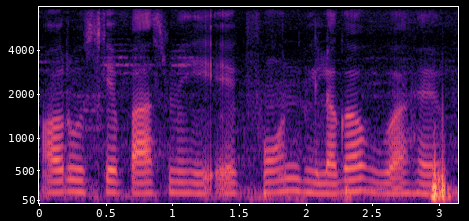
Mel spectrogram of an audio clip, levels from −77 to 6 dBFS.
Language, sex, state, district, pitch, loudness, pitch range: Hindi, female, Uttar Pradesh, Lucknow, 165 Hz, -22 LUFS, 150-175 Hz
